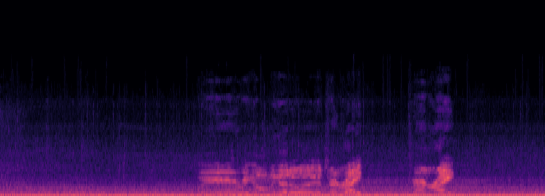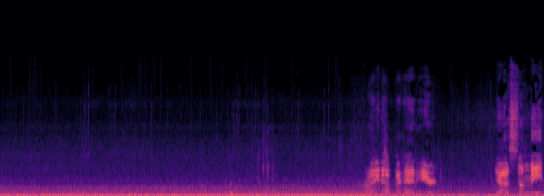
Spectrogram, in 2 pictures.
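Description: Truck's diesel engine running under way, heard inside the cab as a loud, steady, deep drone that eases off about two seconds before the end.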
